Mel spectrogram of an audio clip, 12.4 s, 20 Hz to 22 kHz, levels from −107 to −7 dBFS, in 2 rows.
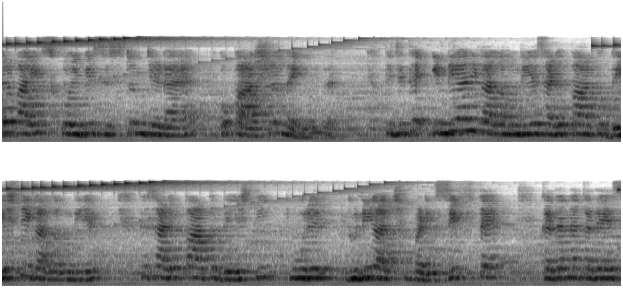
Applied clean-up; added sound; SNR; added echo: none; Wind chime / Percussion; 7 dB; reverberation time 0.2 s.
